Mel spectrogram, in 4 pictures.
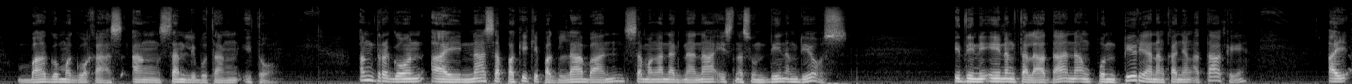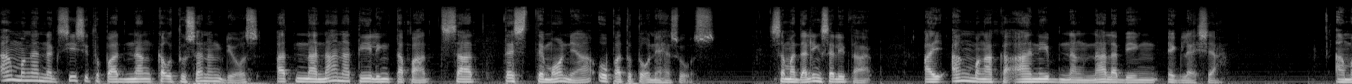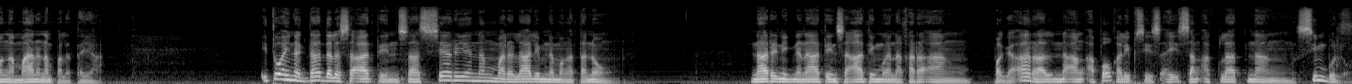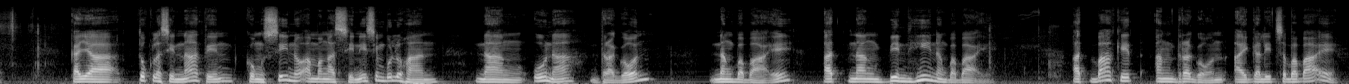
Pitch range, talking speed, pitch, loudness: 110-130 Hz, 125 wpm, 120 Hz, -19 LUFS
